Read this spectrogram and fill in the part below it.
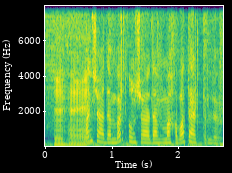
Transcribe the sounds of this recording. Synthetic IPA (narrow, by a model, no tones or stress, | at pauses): m̩ɦ̩qʰɑnʃɑːd̪ɑmbɑɾso̞nʃɑːd̪ɑmmɑχɑbɑt̪æɾt̪ʰʏɾlɪ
